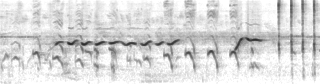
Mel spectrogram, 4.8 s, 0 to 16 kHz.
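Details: Chocolate Labrador puppies, 24 days old, recorded 8 November 2014: a run of high, whining whimpers and short yips, one long wavering whine near the start, then a sharp rising squeal, ending in a few dry clicking taps.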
